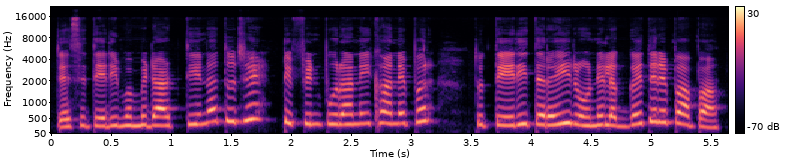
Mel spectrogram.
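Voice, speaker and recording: A woman's voice: high voice, normal speed, darkish tone, dry recording, pitched above the performer's own voice, natural voice. A woman voicing a proud older mother who is hurt by her son but loves her family. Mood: gentle. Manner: stern, dignified. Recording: dull dry lo-fi sound.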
